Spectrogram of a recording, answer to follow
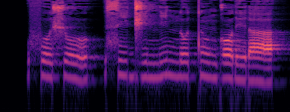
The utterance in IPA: fo˨ʃo˨ | si˨d͡ʒi˨ ni˨˦no˧ tũ˨ɡɔ˨ ɾe˨ɾa˨

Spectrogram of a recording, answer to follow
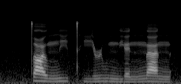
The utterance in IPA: t̪ɑ˥˨ʊ̯n̪i˥˨ t̪ʰi˨˦ɻu˥˨ n̪jɛ˨˦nn̪a˥˨n

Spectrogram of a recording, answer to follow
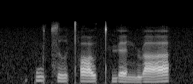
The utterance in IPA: pu˥t͡sɹ̩˧˥t̪ʰɑ˧˥ʊ̯ t̪ʰɥɛ˨˩nɻä˧˥

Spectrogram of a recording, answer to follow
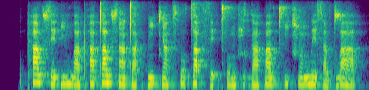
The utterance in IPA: pʰa˦wse˨ʔ i˧mwa˨˩ pʰa˧t̪a˦w sã˧t̪a˨k̚pĩ˧ t͡ɕã˧t͡sʰo˦t̪a˦ʔ se˨ʔt̪ʰo˧ŋɕo˦ɡa˧ pa˥˧wt̪ʰi˦ʔɕɔ̃˦n̪we˦ sa˨˩wt̪wa˥˧

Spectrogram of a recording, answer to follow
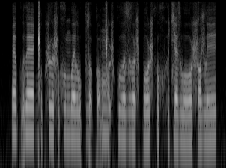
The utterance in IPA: ɛːkʷɛ̰ðɛː ɡ͡ǁɔkʷʂɯːʂɔ̰xʷe ŋʷɛːlβɔ̰kʷzɔ̰ kɔ̰ ŋ͡ǁo̰ʂkʷɤːz ɣɤːʂpoːʂ θɔxʷhɯt͡ɕɛːzβoː ʂɔʒ le

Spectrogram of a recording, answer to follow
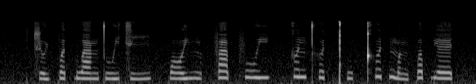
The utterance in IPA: t͡sɵ˨˩ɥ pɐ˧t̚ waː˧ŋt̪uː˨˧jt͡siː˨˧ | pɔː˨˧jŋɐ˨k̚faː˥p̚fuː˥j | kɵ˥nt̪ʰɵ˧t̚kʷʰɐ˨˥p̚ kʰɵ˥t̚mɐ˨˩ŋ pɐ˥p̚jɛː˧t̚

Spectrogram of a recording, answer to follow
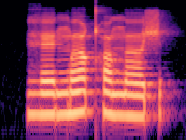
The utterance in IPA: ɦɛŋ͡mɐ qʰuŋɐʃ

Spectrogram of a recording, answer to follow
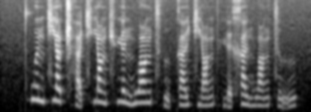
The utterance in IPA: t̪ʰwə˥˧nt͡ɕjä˥˩ ʈ͡ʂʰä̰˨˩t͡ɕʰjɑ˥˧ŋt͡ɕʰɥɛ˥˩nmwɑ˥ŋ t͡sʰɹ̩˨˩ka˧˥ɪ̯t͡ɕjɑ˧˥ŋpʰɥɛ̰˨˩ xa˥˩ɪ̯mwɑ˧˥ŋt͡sɹ̩˨˩˦

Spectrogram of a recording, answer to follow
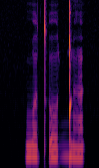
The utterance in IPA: wotʼoɡ͡ǃɐ̃

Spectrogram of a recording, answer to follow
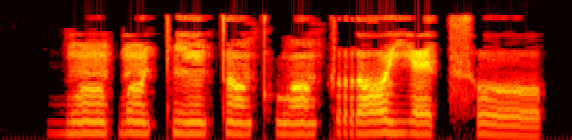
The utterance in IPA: bõ ɓõtʲẽ tɔ̃kʰwɔ̃krɔ jɛt͡sʰo

